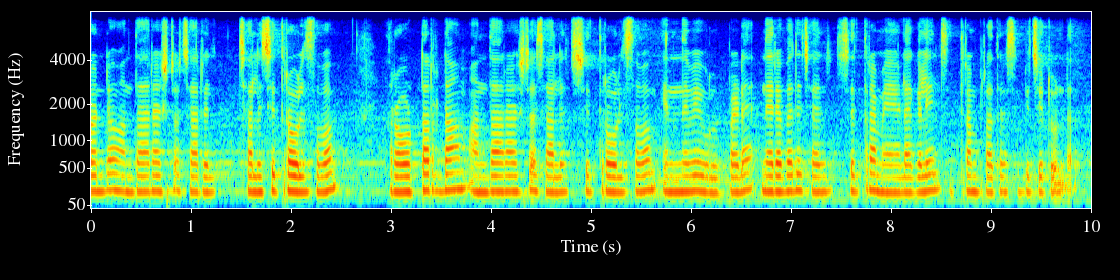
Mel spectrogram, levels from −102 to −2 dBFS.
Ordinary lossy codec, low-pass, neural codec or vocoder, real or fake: none; 7.2 kHz; none; real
